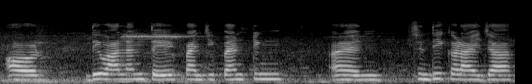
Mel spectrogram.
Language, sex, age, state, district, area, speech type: Sindhi, female, 45-60, Uttar Pradesh, Lucknow, urban, spontaneous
